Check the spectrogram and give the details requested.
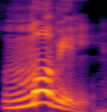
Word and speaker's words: móvil: sílaba tónica luego tenemos móvil móvil es jana tiene la sílaba tónica en la penúltima posición y en que termina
